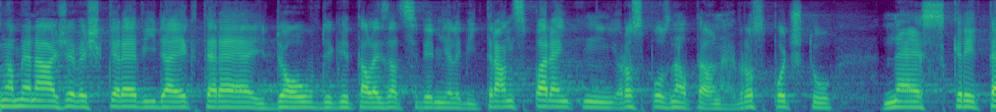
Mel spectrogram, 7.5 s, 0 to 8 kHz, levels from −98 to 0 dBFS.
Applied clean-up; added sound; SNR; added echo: none; none; none; none.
